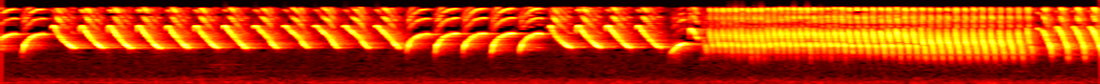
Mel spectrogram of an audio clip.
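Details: Canary singing to prompt other canaries: series of down-slurred whistled notes, rhythm shifting between phrases, then a dense, buzzy high trill and a return to swept notes.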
